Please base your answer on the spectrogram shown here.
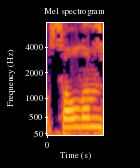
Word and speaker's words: Solemn: Como é que devemos pronunciar Solemn?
